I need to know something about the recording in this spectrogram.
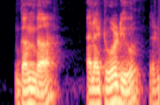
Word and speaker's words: Ganga: you can relate that the bigger the bigger letter it comes first so the bigger lettera it came first and then that smaller letter it came afterwards so it is pronounced as ganga and it can be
